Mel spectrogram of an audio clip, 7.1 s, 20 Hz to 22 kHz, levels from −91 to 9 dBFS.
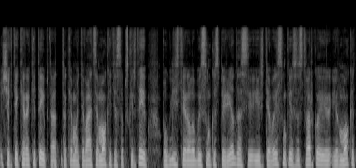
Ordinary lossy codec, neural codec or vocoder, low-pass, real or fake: AAC, 64 kbps; none; 10.8 kHz; real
